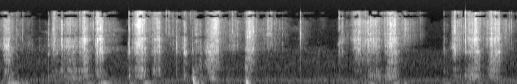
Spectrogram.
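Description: A solid white bar of soap, held in a hand with blue nails, is rubbed across a small steel grater, leaving a powdery pile of shavings. Bright, gritty scraping strokes come in repeated bursts with short pauses between them, and a couple of soft low thumps mark where the bar meets the grater.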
